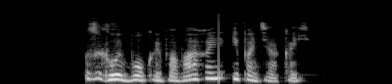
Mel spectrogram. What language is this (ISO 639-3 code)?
bel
